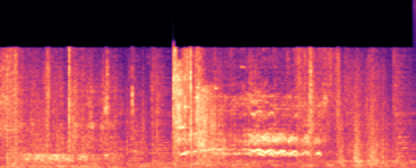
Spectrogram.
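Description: A horse neighing over dramatic trailer music with a steady low drone. The whinny comes about two seconds in: a high call that rises, then wavers for over a second.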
